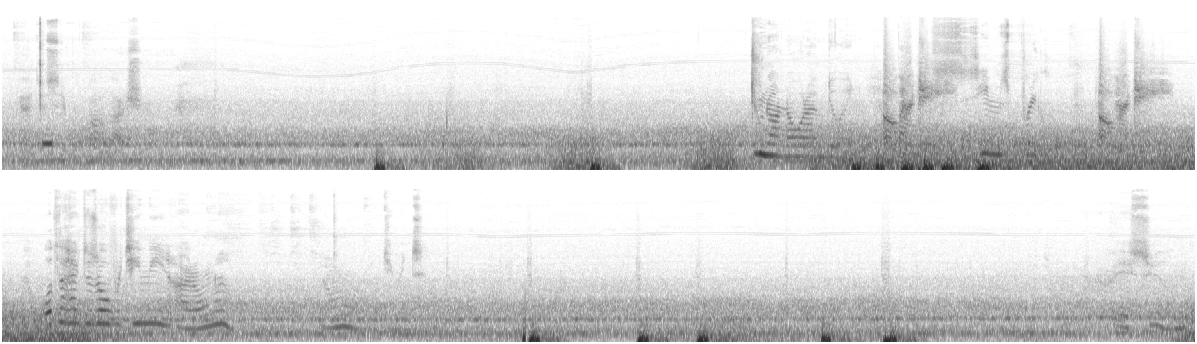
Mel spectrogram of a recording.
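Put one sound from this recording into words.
A jet engine roars with a steady low drone.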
